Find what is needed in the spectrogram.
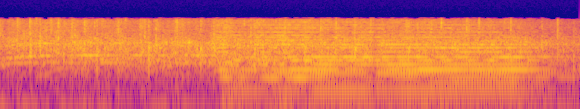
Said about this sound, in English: Yeah, that's right. We have background music. Love it, love it. Studio audience.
